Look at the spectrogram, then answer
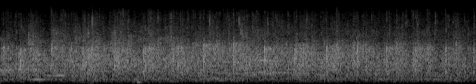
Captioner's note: audience applauding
